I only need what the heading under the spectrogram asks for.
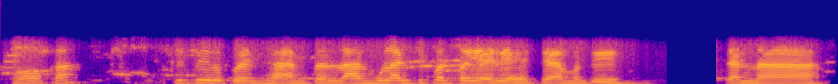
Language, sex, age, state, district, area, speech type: Marathi, female, 45-60, Maharashtra, Thane, rural, conversation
